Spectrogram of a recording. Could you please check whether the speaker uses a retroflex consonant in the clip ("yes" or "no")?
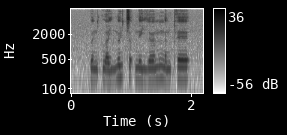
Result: no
